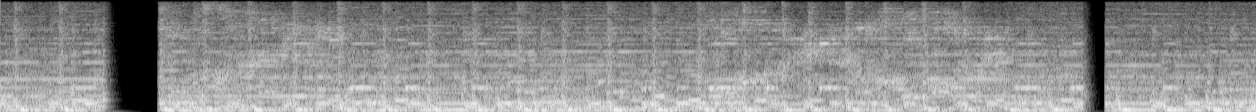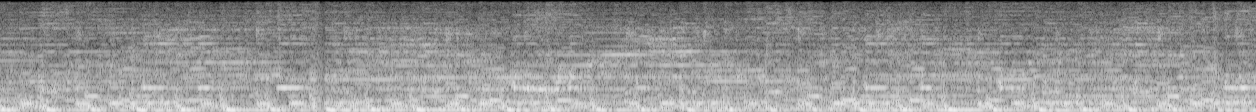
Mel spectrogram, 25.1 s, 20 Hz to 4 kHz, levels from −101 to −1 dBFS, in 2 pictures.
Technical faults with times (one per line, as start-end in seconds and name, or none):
1.04-1.61 call audio freeze
7.70-10.04 jitter buffer speed-up
10.82-11.08 call audio freeze
15.70-15.83 call audio freeze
